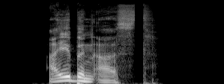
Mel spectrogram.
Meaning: yew bough
- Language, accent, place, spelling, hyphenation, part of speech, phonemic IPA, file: German, Germany, Berlin, Eibenast, Ei‧ben‧ast, noun, /ˈaɪ̯bn̩ˌʔast/, De-Eibenast.ogg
